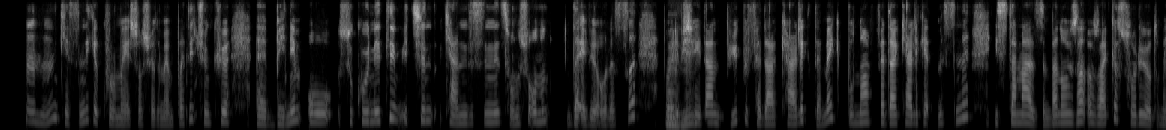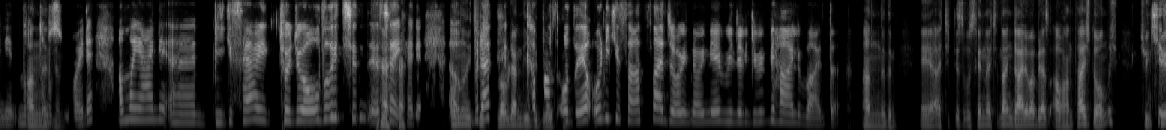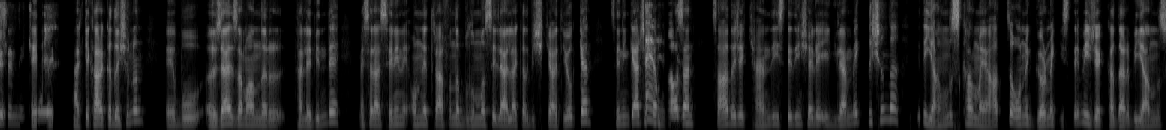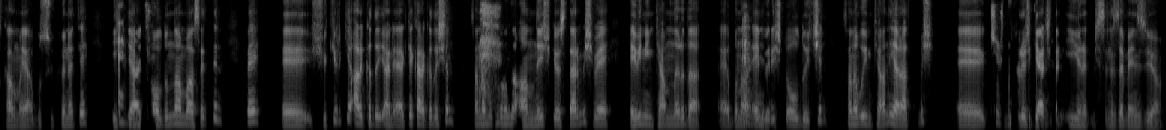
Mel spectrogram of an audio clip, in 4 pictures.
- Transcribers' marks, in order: "sükûnetim" said as "sukûnetim"; chuckle; other background noise; chuckle; giggle
- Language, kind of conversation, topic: Turkish, podcast, Evde kendine zaman ayırmayı nasıl başarıyorsun?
